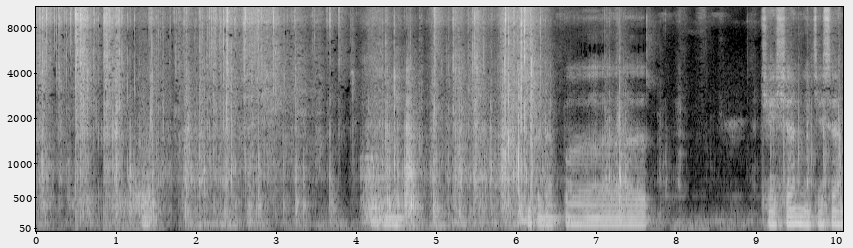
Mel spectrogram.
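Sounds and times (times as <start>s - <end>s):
plastic bag crinkling: 0.0s - 7.8s.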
